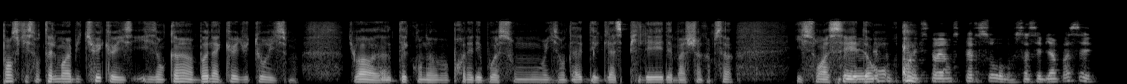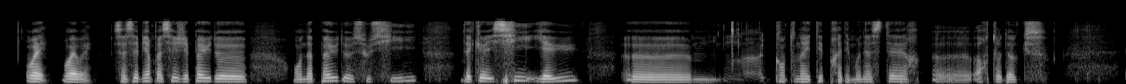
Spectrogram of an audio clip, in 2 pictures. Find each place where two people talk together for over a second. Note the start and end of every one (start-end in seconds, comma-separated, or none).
none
